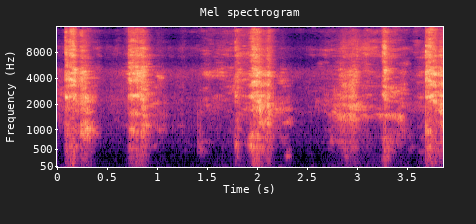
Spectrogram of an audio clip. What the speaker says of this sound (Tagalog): Tapos, igigisa. Stir fry.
